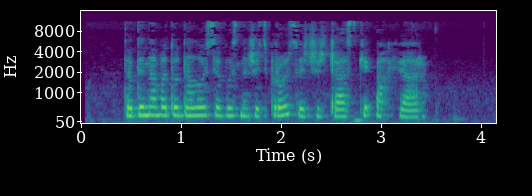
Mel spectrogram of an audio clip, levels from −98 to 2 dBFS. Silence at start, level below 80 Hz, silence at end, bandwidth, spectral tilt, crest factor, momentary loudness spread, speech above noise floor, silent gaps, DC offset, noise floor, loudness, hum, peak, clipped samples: 0.45 s; -64 dBFS; 0.7 s; 11.5 kHz; -4.5 dB/octave; 16 dB; 8 LU; 35 dB; none; under 0.1%; -61 dBFS; -27 LUFS; none; -10 dBFS; under 0.1%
